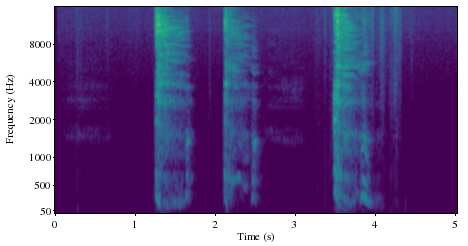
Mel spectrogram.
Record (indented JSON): {
  "three_cough_length": "5.0 s",
  "three_cough_amplitude": 2860,
  "three_cough_signal_mean_std_ratio": 0.36,
  "survey_phase": "beta (2021-08-13 to 2022-03-07)",
  "age": "65+",
  "gender": "Female",
  "wearing_mask": "No",
  "symptom_none": true,
  "smoker_status": "Ex-smoker",
  "respiratory_condition_asthma": false,
  "respiratory_condition_other": false,
  "recruitment_source": "REACT",
  "submission_delay": "1 day",
  "covid_test_result": "Negative",
  "covid_test_method": "RT-qPCR"
}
